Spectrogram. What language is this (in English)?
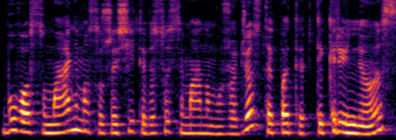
Lithuanian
